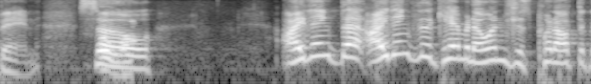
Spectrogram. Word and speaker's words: Kaminoans: The Kaminoans?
